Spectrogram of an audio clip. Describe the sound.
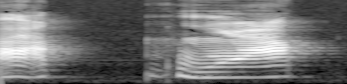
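A voice imitates a frog croak that sounds rather like a duck's quack: a short nasal call, a pause, then a longer, drawn-out one, fairly loud.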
